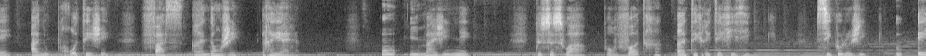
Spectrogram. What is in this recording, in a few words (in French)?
relaxation guidee comprendre sa peur; espace zen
